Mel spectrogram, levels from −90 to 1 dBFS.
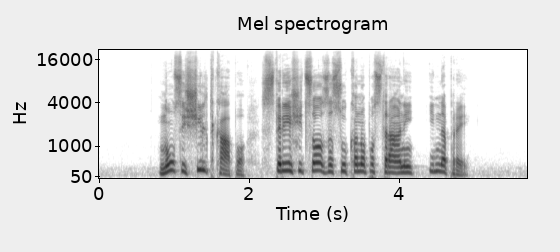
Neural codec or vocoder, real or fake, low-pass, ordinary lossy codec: vocoder, 44.1 kHz, 128 mel bands every 512 samples, BigVGAN v2; fake; none; none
